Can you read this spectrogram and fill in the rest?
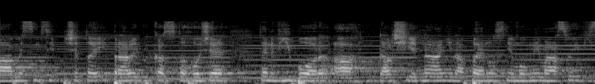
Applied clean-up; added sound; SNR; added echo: none; Bowed string instrument; 14 dB; reverberation time 0.9 s.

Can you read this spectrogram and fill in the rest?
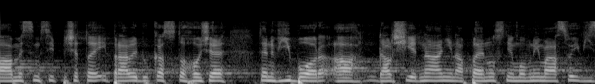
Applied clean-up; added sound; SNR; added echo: none; none; none; none.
